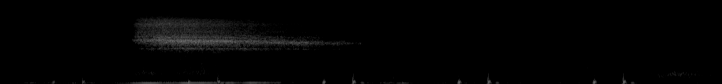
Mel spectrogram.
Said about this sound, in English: Put your head on my chest and just listen to my heartbeat, okay?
